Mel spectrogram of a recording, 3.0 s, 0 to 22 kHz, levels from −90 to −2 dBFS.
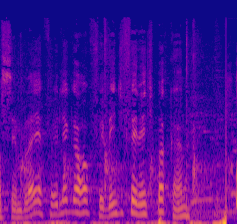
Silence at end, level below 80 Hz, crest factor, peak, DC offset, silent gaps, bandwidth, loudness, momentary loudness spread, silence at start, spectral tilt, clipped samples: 0 s; -42 dBFS; 22 dB; -14 dBFS; under 0.1%; none; 16 kHz; -39 LUFS; 6 LU; 0 s; -5.5 dB/octave; under 0.1%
